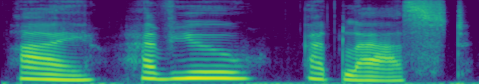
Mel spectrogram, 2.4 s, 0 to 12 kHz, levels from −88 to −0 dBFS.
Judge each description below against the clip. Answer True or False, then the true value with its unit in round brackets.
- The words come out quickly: False (125 wpm)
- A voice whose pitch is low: False (210 Hz)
